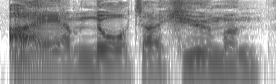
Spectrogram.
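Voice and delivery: slow, drawn-out cartoon declaration; Warning Guy. Retelling the gorilla fight, imitating the fisherman's slow declaration. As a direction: imitate a solemn announcement, word by slow word. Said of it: "Warning Guy".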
